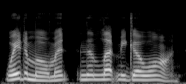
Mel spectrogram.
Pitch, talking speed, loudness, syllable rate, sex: 205 Hz, 290 wpm, -17 LUFS, 5.9 syllables/s, female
